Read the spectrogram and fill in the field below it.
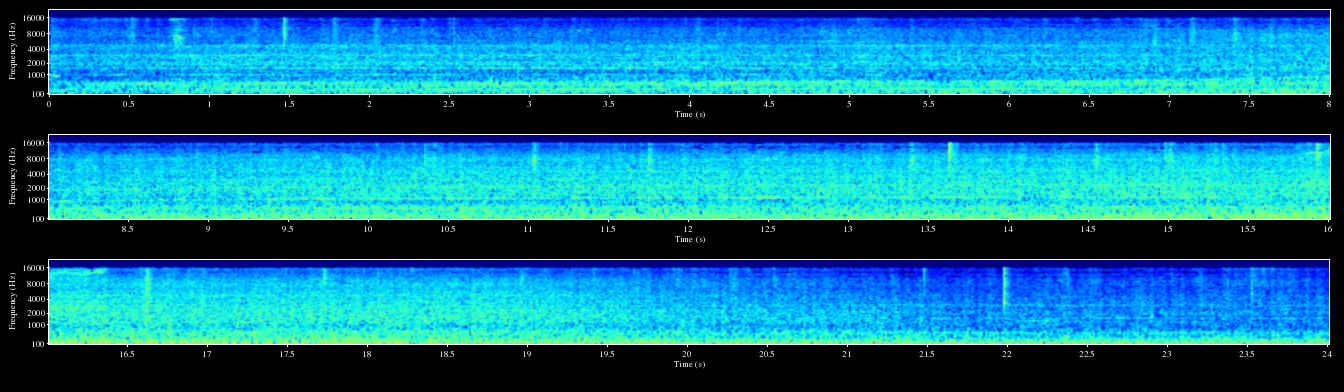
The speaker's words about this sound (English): The captain would like to say welcome. Thank you for flying with us. We'll be underway for Orlando shortly.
